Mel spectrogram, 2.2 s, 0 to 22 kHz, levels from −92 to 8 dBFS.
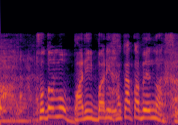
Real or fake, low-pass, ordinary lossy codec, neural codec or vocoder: fake; 7.2 kHz; none; codec, 16 kHz, 16 kbps, FreqCodec, smaller model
